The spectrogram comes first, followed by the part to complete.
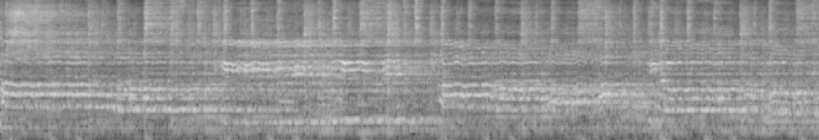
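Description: Live band music with a woman singing long held notes over a steady beat, accompanied by cello, electric guitar and drums.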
